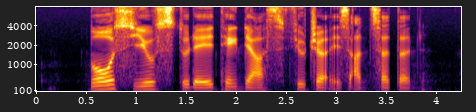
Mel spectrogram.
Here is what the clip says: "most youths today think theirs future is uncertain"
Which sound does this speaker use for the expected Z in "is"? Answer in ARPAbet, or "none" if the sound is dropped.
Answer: S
